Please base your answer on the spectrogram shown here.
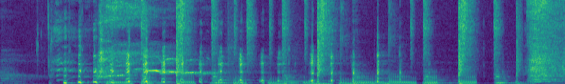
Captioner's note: both laughing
